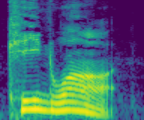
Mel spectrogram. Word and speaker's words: quinoa: It's pronounced quinoa, but it's spelt with a Q, so it's Q-U-I-N-O-A. Quinoa is how it would look, right.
